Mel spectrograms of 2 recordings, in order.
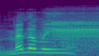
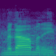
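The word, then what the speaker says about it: Menomonee: Zach Zavada ready to check in, the 6'4" freshman out of Menominee Falls, Wisconsin. Menominee, thank you.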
